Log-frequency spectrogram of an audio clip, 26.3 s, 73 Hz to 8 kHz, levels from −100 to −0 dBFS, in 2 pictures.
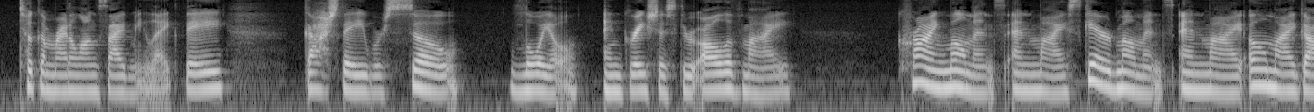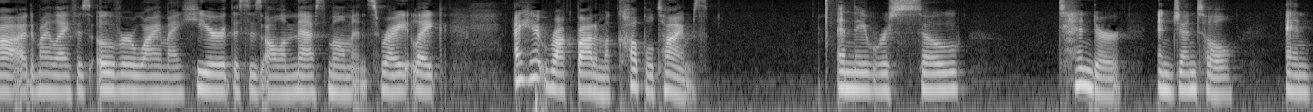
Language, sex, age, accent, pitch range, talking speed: English, female, 20-39, American, 170-195 Hz, 135 wpm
